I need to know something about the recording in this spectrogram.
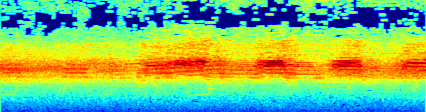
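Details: Male Japanese cicadas shrilling in summer, a dense continuous high buzz with the loudness swelling and easing roughly every second, steady throughout with no other sounds.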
